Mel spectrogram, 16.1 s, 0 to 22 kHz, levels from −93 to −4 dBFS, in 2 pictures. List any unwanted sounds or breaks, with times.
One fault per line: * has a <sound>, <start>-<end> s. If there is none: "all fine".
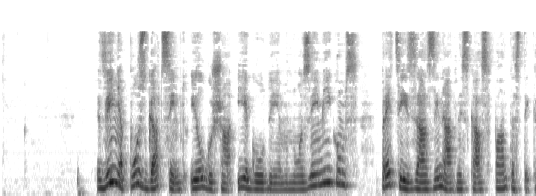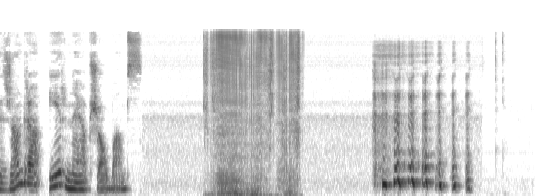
* has a squeak, 11.1-12.6 s
* has a laugh, 13.6-15.1 s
